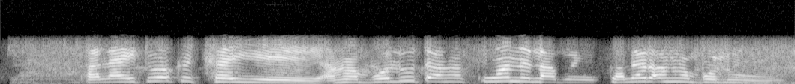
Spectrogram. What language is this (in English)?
Maithili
